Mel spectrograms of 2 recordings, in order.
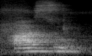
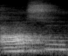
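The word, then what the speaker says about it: आँसू: अब आप आंसू को आंसू नहीं कह सकते, आंसू को इसका भी जो है प्रोनाउंसिएशन आपका उच्चारण जो है आपका नाक से ही हो रहा है, क्योंकि चंद्र बिंदी लगी हुई है।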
